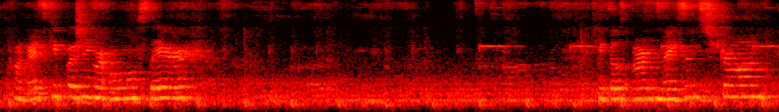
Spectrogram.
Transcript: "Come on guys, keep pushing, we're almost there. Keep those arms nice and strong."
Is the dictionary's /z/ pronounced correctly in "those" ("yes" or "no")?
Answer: yes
